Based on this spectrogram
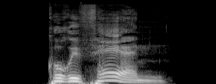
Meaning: plural of Koryphäe
- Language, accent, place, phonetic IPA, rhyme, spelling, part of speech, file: German, Germany, Berlin, [ˌkoʁyˈfɛːən], -ɛːən, Koryphäen, noun, De-Koryphäen.ogg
